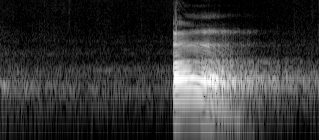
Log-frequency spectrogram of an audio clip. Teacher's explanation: Lidah kita tetap di bawah, maka disebut dengan istifal. Lidah tidak naik.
